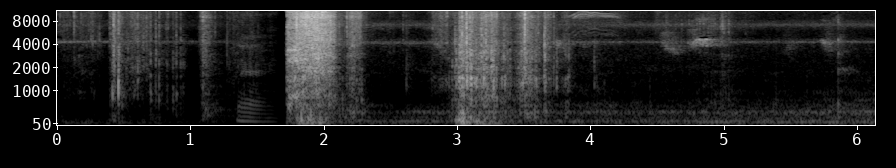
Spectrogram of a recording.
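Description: Black plastic polybag crinkling as it is handled, in two brief rustles.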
